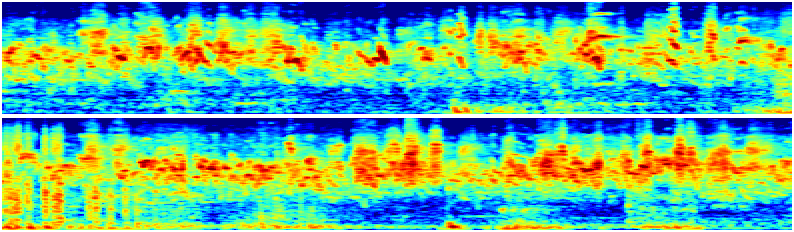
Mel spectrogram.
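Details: Flock of wild budgerigars giving steady, busy high-pitched chirps and squawky twitters that overlap without pause, with a few soft low thumps.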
